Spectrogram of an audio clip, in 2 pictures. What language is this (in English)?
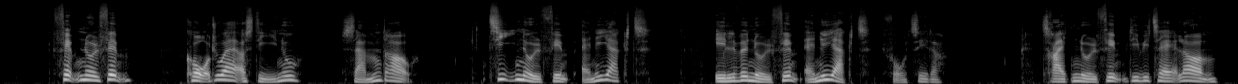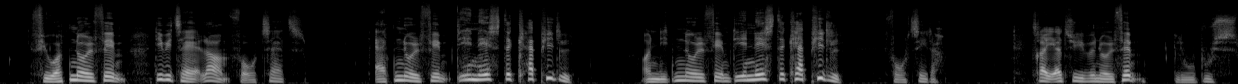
Danish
